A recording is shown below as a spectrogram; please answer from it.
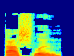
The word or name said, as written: ashlan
